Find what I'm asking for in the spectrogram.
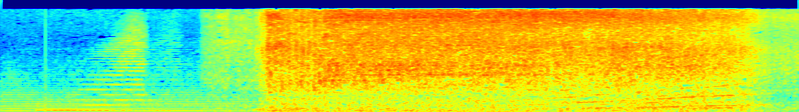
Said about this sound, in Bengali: সকালবেলা উঠে গাড়ি নিয়ে সোজা বাংলোতে চলে এলো।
